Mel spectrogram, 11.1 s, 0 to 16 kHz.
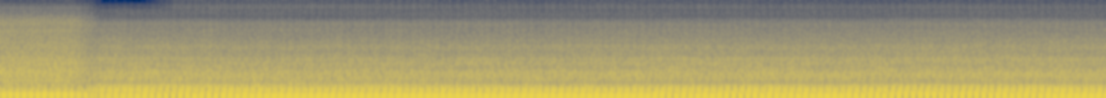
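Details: Cub Cadet Super LT 1550 started after finding the fuel-delivery issue, vacuum pulse line about to be reconnected: catches within a second and settles into a steady, even low idle with no misses or stumbles.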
